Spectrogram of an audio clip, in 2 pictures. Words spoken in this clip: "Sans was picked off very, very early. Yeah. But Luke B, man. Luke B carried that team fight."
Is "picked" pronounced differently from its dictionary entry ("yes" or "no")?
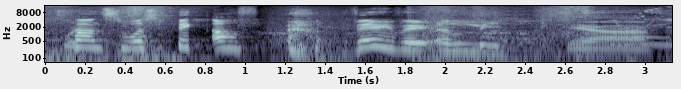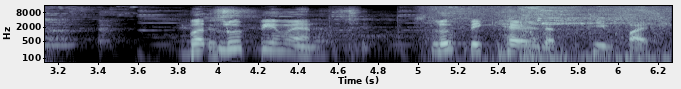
no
